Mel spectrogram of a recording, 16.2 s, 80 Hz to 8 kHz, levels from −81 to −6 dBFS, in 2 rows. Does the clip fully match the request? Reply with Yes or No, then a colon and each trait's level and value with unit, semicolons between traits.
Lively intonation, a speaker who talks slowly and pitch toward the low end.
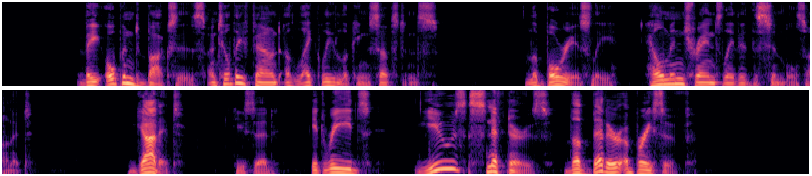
Yes: wide, 6.6 semitones; slow, 105 wpm; low, 120 Hz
